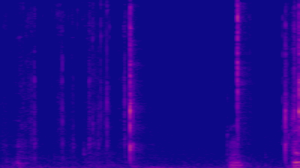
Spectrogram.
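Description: A couple of light, sharp metallic clicks as small parts of a dismantled hard drive's spindle motor are handled.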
